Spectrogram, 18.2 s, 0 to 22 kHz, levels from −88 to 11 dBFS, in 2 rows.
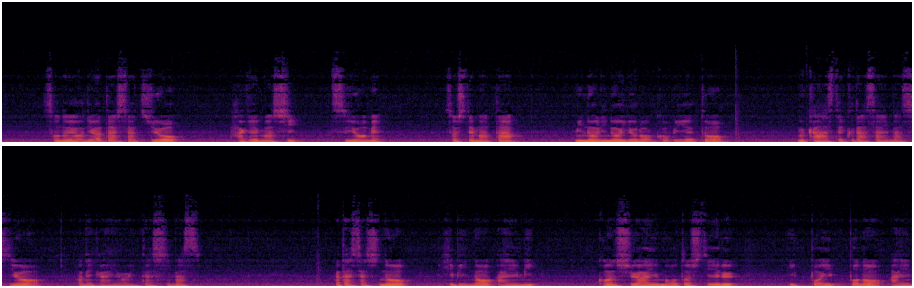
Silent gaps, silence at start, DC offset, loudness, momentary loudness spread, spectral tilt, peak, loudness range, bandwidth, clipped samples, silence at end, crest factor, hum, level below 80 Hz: none; 0 s; under 0.1%; -32 LUFS; 21 LU; -7 dB/octave; -16 dBFS; 3 LU; 12 kHz; under 0.1%; 0 s; 16 dB; none; -52 dBFS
